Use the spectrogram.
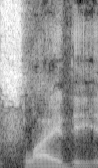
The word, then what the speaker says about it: slithy: that has often been asked me how to pronounce slithy toves the eye and slithy as long as in writhe and Toves is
